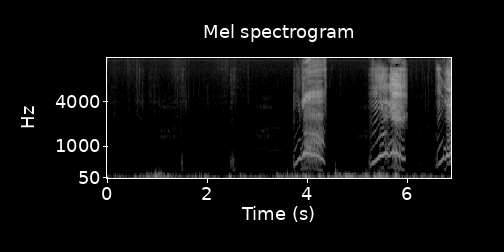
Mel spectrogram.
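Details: Harp seal pup giving three harsh, bleating cries, each arching up then sliding down, in the second half after several seconds of low wind rumble and faint noises.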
